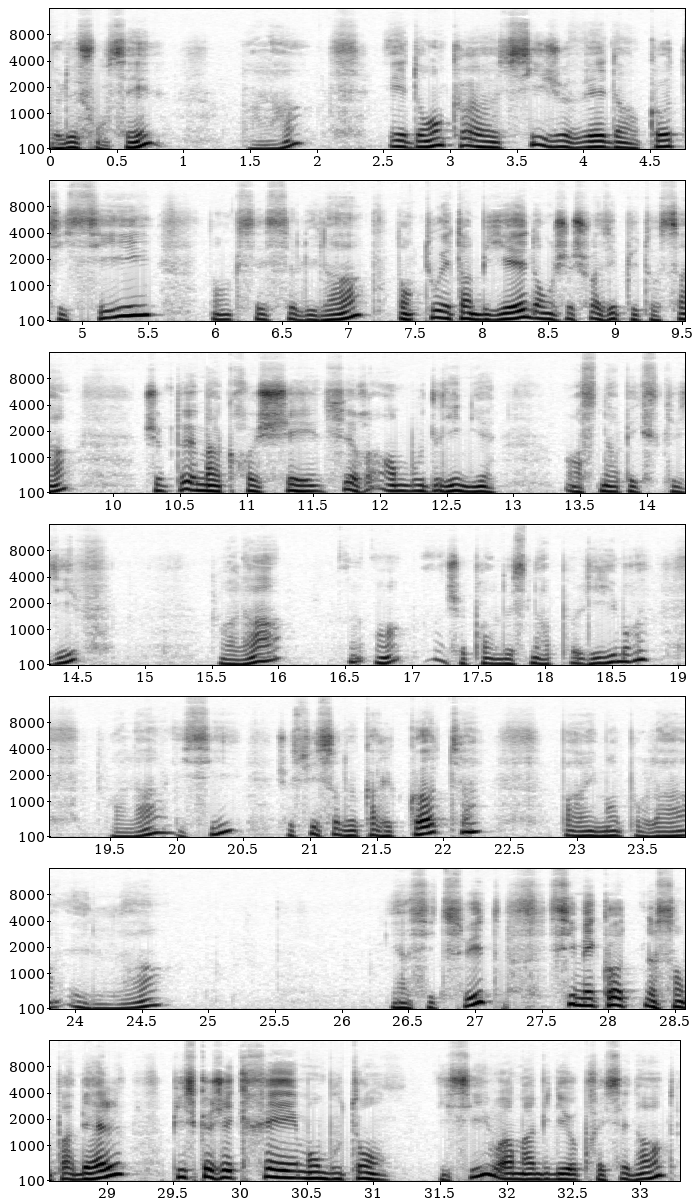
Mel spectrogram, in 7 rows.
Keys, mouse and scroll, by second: 0.0 click, 1.5 click, 6.2 click, 8.6 click, 11.2 click, 13.9 click, 14.7 click, 17.0 click, 19.7 click, 23.4 click, 25.0 click, 26.2 click, 32.8 click.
